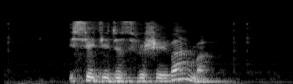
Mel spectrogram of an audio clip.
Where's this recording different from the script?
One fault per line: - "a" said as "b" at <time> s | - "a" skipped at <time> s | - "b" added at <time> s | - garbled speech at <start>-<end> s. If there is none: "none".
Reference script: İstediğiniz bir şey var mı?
none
